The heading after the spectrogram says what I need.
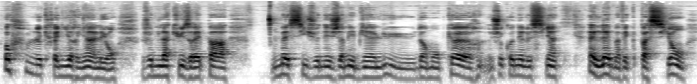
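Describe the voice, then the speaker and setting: A man's voice: mid-range voice, fairly even intonation, moderate pace, darkish tone, voice pushed up, natural voice. A man reading aloud and voicing a proud, desperate young noblewoman in a veil, earnest and pleading.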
